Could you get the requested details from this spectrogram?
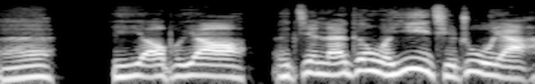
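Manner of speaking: big bear voice, very deep. Narrator reads a story where a big bear speaks to a little mouse, deep low bear voice. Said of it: "一只好大的熊用低沉的声音说".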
